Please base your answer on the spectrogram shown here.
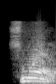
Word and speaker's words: Shmuel: Shmuel, of course, correct pronunciation.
